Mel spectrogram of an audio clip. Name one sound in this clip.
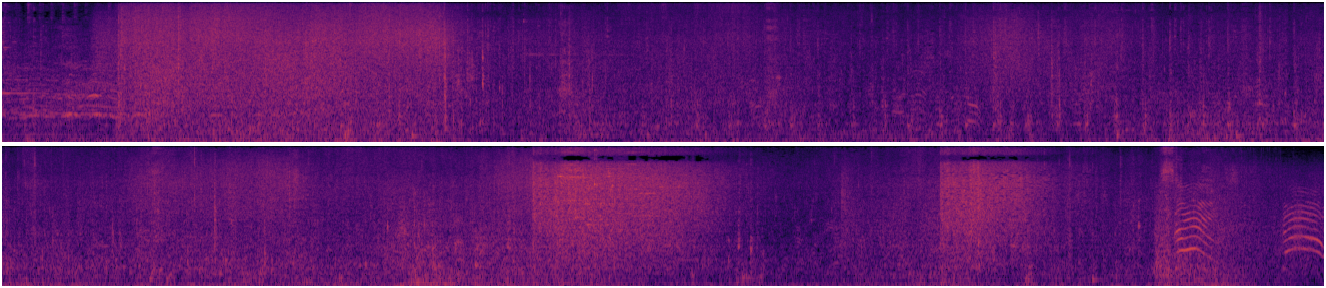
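Waves wash and splash against a ship's hull.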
